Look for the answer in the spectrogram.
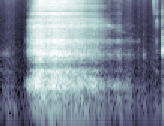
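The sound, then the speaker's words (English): A single deep, audible breath, taken in through the nose and out through the mouth, a loud airy rush that swells quickly and then fades out gradually over about a second, with no talking. “Control your breathing. The breath we did right at the beginning of this podcast in through your nose and out through your mouth.”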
